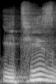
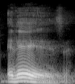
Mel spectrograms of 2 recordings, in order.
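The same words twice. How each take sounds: First: "it is" with a clear T, words apart; separated words. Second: "it is" linked, T softened to a quick D, like "idiz"; correct pronunciation. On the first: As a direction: say "it is" as two careful words. («it is» جداجدا با ت واضح) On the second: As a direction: demonstrate "it is" run together as "idiz". (تلفظ درست «it is»، سرهم مثل «ایدیز») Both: Shown as a demonstration. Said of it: "تلفظ درست it is".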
